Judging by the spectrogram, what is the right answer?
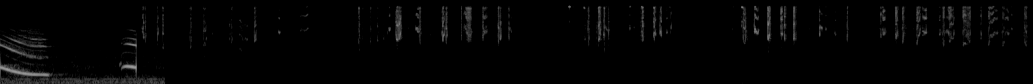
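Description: A short falling call over a low hum, then a second brief call, both cut off about two seconds in. Then a pet rat crunching dry food: quick clusters of small, crisp clicks with short pauses between.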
